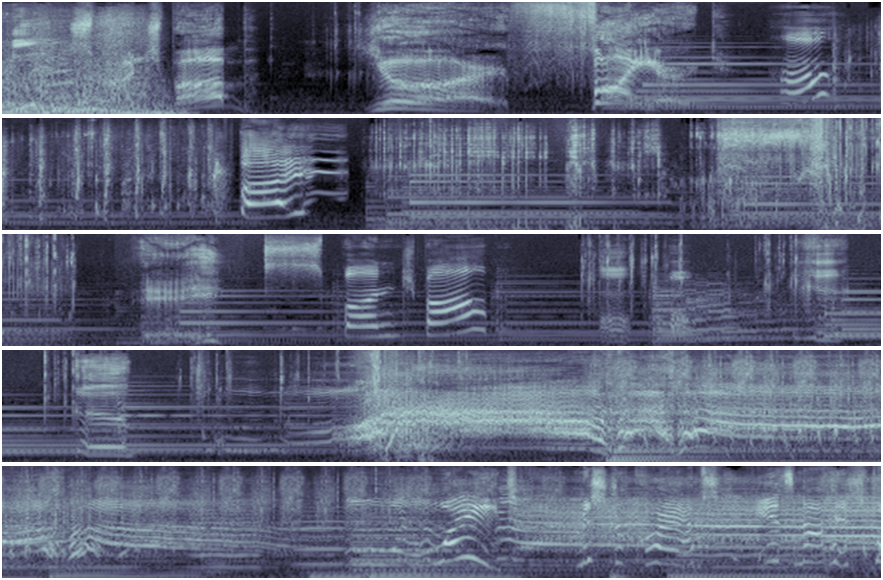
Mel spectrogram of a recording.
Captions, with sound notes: SpongeBob, you're fired. Huh? Fired? Heh? SpongeBob? [whimpering] [crying] Wait. Mr. Krabs, it's not his fault.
